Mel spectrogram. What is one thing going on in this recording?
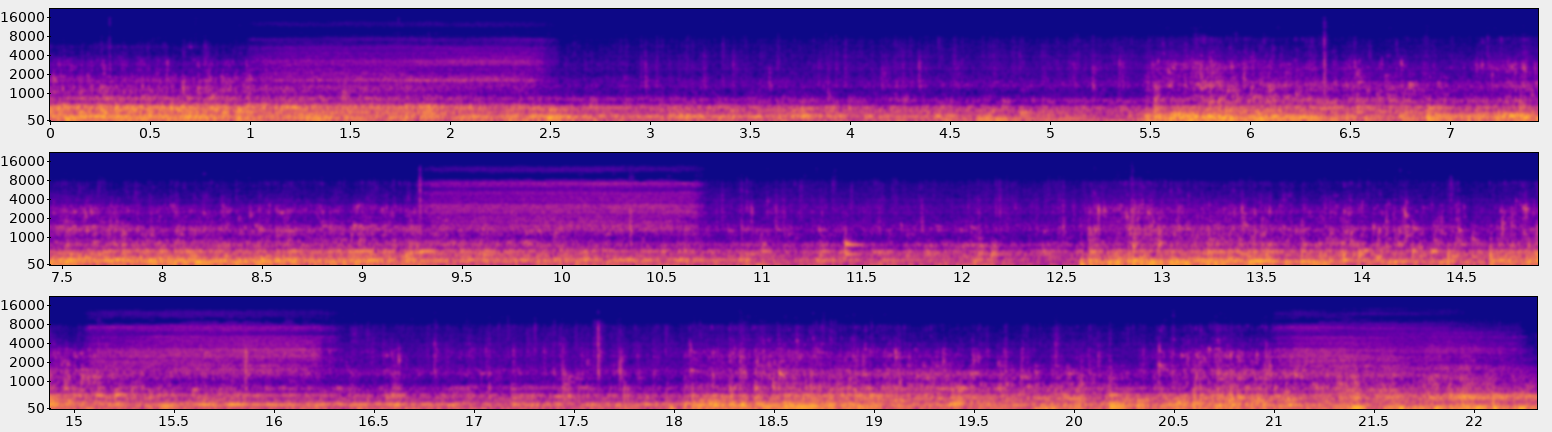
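Bubbles gurgle up in bursts close by.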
